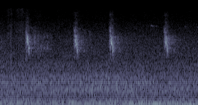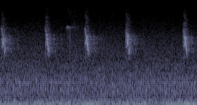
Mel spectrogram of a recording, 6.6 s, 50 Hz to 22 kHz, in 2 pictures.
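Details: Eurasian tree sparrows, a pair calling in bushes at Haga on 24 August; nine quick sharp chirps in fairly regular succession, about every two-thirds of a second, over steady low urban rumble.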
